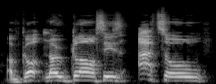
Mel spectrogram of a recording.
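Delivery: high, drawn-out mock call; stretched-out, high-pitched complaint across the bar; retold shouting. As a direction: re-enact a harried bartender calling out. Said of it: "a couple of minutes shouting".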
